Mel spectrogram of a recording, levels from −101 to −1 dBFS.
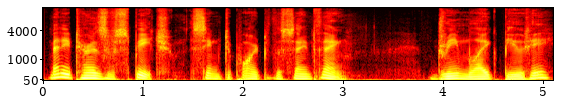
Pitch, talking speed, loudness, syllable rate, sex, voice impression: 105 Hz, 140 wpm, -18 LUFS, 4.3 syllables/s, male, masculine, slightly middle-aged, slightly thick, cool, slightly calm, friendly, slightly reassuring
